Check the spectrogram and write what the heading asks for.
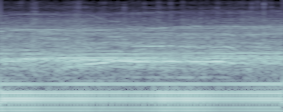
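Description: Live band holding a steady low sustained chord, with audience voices and whoops over it.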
